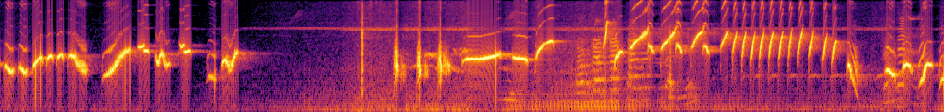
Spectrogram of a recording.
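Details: Energetic white-rumped shama song crammed with kapas tembak fill-in phrases: looping whistles, a pause broken by clicks, then sweeping notes and a fast repeated trill, with a thin steady tone behind.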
